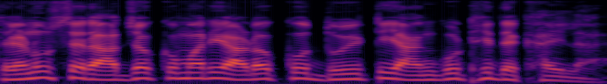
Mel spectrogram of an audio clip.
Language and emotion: Odia, neutral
